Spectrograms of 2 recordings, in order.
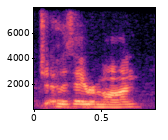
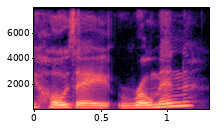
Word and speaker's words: Jose Roman: I know it's Jose Ramon. It's actually Jose Roman, and I know a lot of us have been saying it wrong or had been saying it wrong.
